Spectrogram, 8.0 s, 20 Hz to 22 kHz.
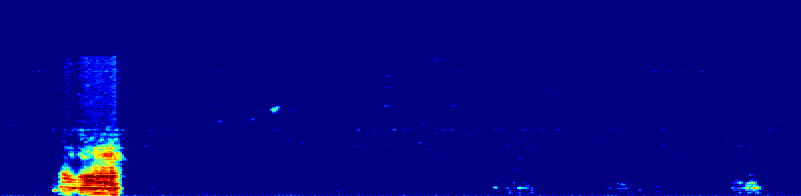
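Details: Carpathian red deer stag in Bucovina, Romania, roaring during the rut on 29 September 2022: one loud, hoarse, harmonic-rich bellow of about 0.7 seconds, followed by a few faint distant calls over a low steady hum.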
